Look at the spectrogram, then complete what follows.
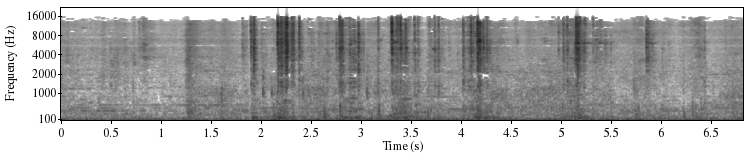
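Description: Light metallic jingling, about five short clinks starting about two seconds in, over a steady low rumble.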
